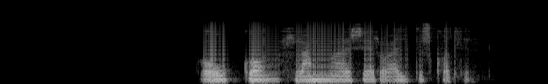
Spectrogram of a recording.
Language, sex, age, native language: Icelandic, female, 40-49, Icelandic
